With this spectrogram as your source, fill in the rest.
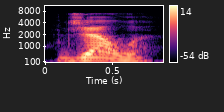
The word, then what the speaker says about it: gel: Gel. Soft C or soft G? Soft G. I know that because the E is right next to it.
